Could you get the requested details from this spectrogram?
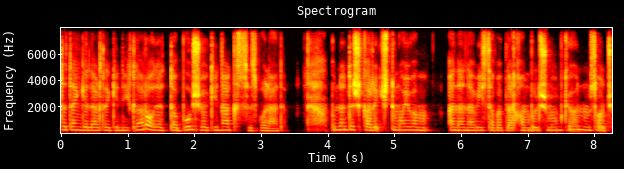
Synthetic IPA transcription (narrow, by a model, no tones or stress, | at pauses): t̪ʰːat̪ʰaŋɡʲalaɾd̪aɡʲɪnekʲt̪ʰlaɾɒd̪at̪ːabɒʃjɒkʲʰɪnaqsːɪzbolad̪ɪ | b̥ʊnd̪ant̪ʰaʃqɑɾɪʔɪd͡ʒt̪ʰɪmɒiva | ananavijsabablaɾhambolɪʃɪmʊmkʲʰɪnmɪsɒlˠt͡ʃʰ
